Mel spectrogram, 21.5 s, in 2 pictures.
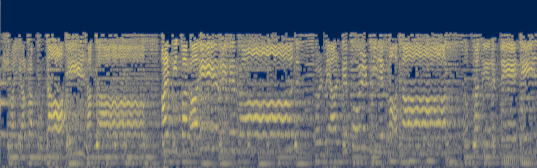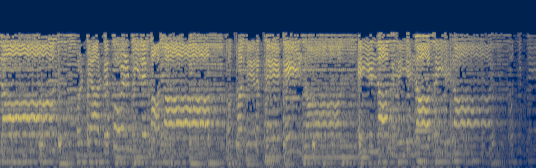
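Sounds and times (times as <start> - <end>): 
Israeli hora dance vocal: 0.1 - 21.4.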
